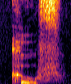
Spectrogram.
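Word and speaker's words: קוף: The first one they speak of is kuf. You do the same thing, kuf.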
